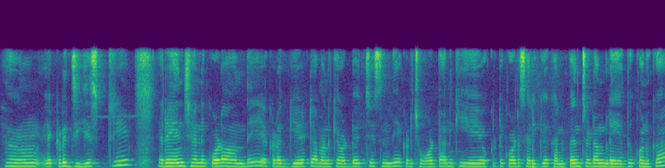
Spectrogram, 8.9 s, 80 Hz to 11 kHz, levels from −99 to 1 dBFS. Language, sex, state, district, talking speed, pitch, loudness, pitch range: Telugu, female, Andhra Pradesh, Srikakulam, 135 wpm, 210 Hz, -18 LUFS, 205-220 Hz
